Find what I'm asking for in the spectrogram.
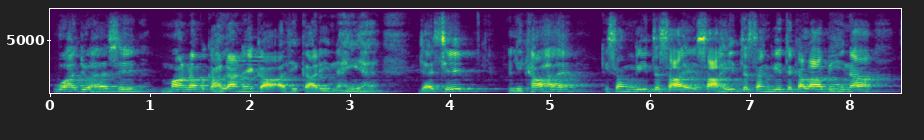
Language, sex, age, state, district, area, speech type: Hindi, male, 60+, Bihar, Samastipur, rural, spontaneous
